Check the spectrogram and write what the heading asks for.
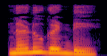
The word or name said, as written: ನಡುಗಡ್ಡೆ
